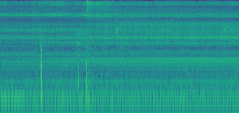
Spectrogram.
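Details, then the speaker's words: Furnace induction fan switched on to test whether it turns: steady electrical hum with grinding scrapes and clicks but no fan whoosh, because the inducer motor is seized and has failed before. "sounds like it's not going to turn because all that grinding noise in here that's this making that noise i can feel it too"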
